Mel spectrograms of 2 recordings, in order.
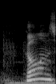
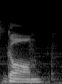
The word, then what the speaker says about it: Golem: which is of course golem much to his surprise this ends up being pronounced like gollum anyway cockney model on a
